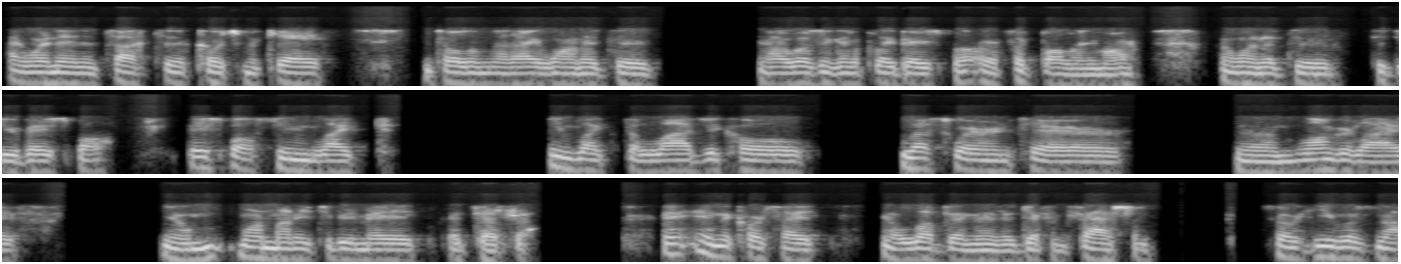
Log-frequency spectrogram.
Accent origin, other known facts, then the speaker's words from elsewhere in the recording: Compton, California, United States; growing up in Compton and Los Angeles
